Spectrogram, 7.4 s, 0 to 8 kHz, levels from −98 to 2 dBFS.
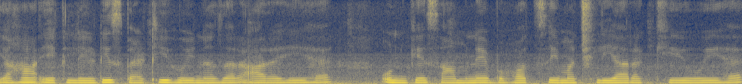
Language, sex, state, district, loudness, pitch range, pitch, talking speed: Hindi, female, Uttar Pradesh, Jalaun, -15 LUFS, 185-200 Hz, 195 Hz, 135 wpm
